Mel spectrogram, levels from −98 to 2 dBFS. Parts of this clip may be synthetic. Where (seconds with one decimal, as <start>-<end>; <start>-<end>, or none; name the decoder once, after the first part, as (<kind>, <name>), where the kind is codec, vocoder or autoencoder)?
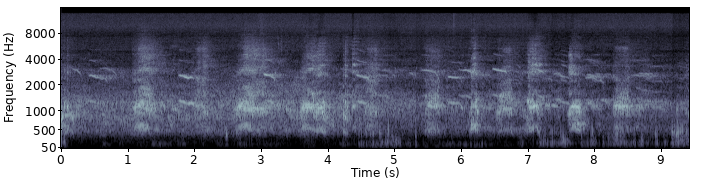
4.8-5.8 (vocoder, BigVGAN v2)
